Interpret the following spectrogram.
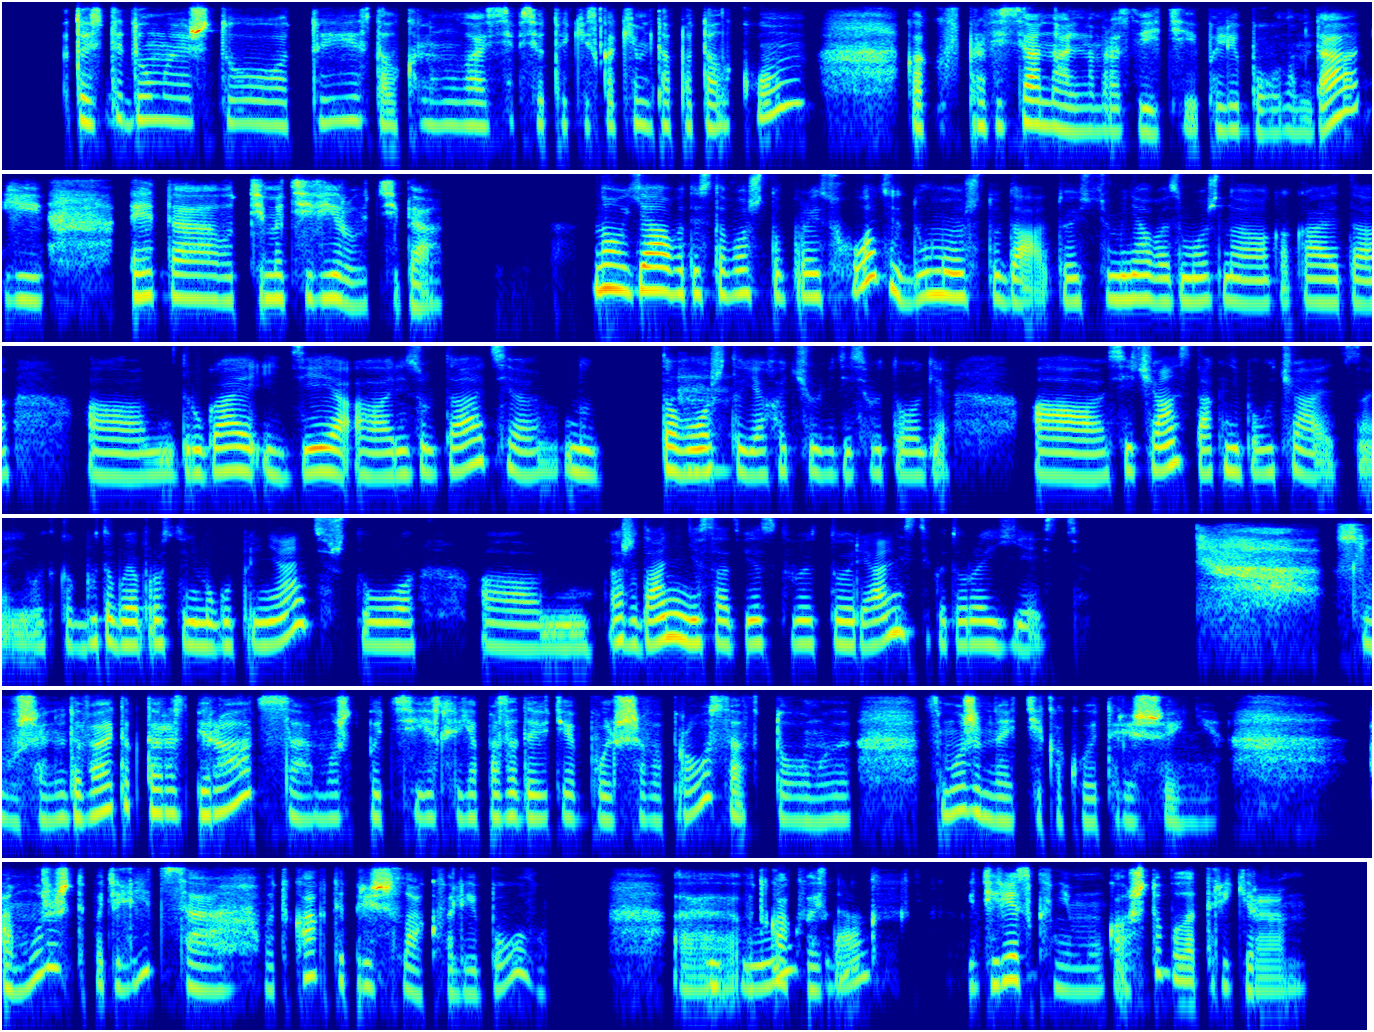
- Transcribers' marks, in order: tapping; other background noise
- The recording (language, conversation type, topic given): Russian, advice, Почему я потерял(а) интерес к занятиям, которые раньше любил(а)?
